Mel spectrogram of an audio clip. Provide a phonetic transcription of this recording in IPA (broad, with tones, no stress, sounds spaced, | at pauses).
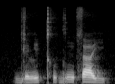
ɡ e˧ l i˦ kʰ u˧ ɡ u˥˧ ŋ s a˥˧ j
